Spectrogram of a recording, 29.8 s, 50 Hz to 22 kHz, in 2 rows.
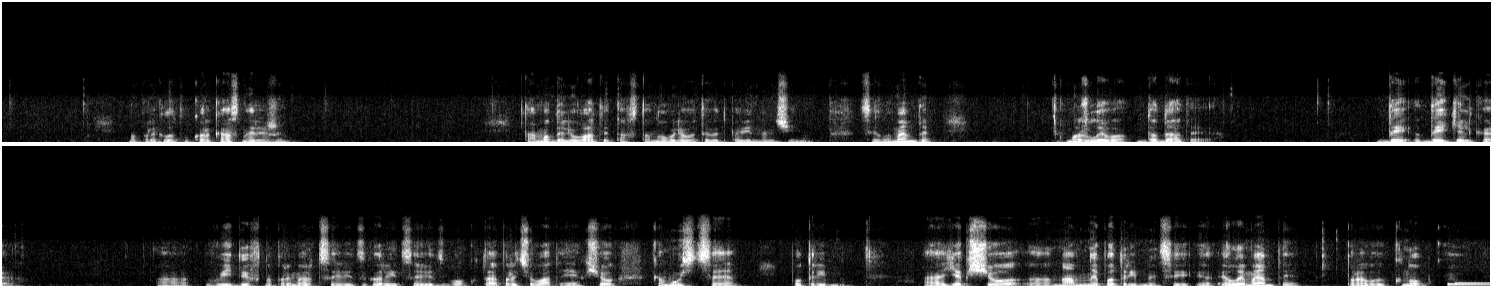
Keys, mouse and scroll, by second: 0.0 click, 1.6 click, 3.1 click, 5.5 middle click, 5.8 click, 10.5 right click, 15.0 click, 16.0 alt+middle click, 28.0 right click.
